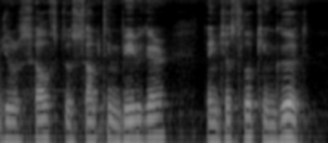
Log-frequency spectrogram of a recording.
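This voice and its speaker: A man with a non-native accent talks at medium pitch. His tone is dark and mellow, and his pace is moderate. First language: not English. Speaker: student. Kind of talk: class assignment presentation.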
